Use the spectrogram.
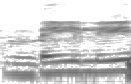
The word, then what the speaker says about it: mbili: Mbili.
